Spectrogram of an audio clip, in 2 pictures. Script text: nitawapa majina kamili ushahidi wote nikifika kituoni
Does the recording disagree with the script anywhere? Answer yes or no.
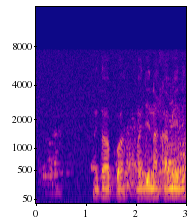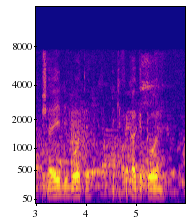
no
